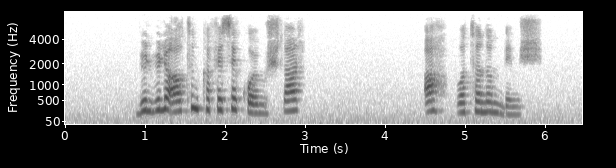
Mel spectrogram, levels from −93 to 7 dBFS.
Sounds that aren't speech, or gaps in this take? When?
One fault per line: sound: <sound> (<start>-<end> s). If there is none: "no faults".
no faults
